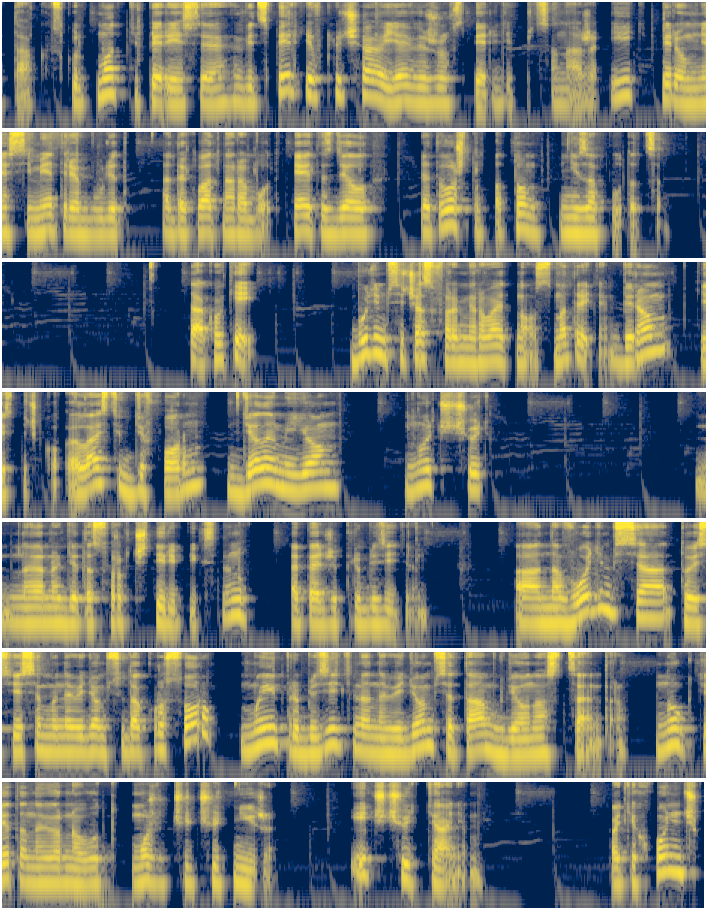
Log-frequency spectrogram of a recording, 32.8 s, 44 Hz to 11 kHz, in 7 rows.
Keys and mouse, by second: 0.9 KP_1, 4.4 click, 5.6 shift+middle click, 6.2 ctrl+middle click, 6.6 middle click, 7.1 ctrl+middle click, 7.5 middle click, 9.3 ctrl+middle click, 9.6 middle click, 14.6 middle click, 16.4 ], 16.8 [, 17.0 [, 21.5 middle click, 25.3 middle click, 30.1-31.1 drag, 31.7 click, 32.3 middle click.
